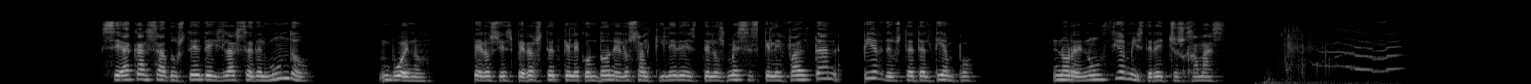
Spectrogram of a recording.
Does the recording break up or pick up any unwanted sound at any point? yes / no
yes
